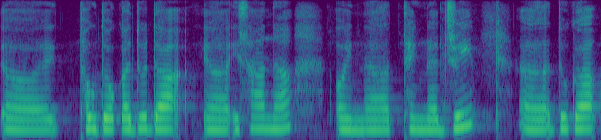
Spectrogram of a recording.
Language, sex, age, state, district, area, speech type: Manipuri, female, 18-30, Manipur, Bishnupur, rural, spontaneous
